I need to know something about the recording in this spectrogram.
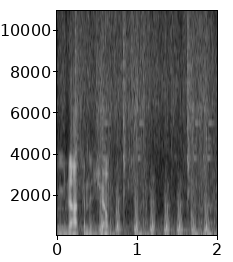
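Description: A creature bursts with a wet splatter when struck.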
